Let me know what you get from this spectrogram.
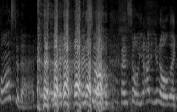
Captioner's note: laughing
